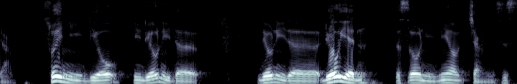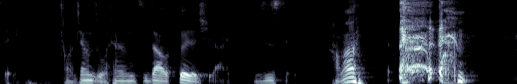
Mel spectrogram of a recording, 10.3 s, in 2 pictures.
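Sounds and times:
speech: 0:00.0 - 0:10.0
person coughing: 0:09.1 - 0:10.1.

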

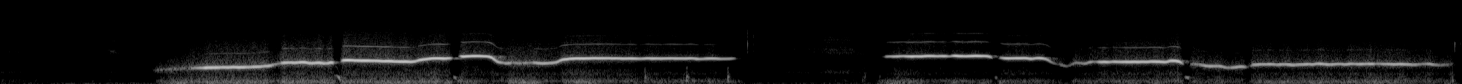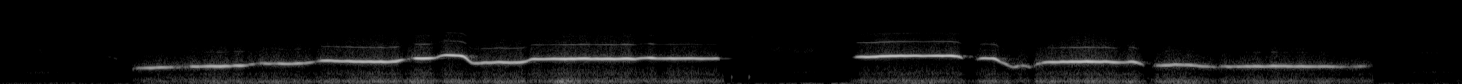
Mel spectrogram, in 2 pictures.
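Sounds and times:
person whistling a slow song melody: 0:01.6 - 0:07.5, 0:08.8 - 0:14.6, 0:15.9 - 0:22.0, 0:23.2 - 0:28.4.

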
